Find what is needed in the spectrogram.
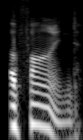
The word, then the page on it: affined: American English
